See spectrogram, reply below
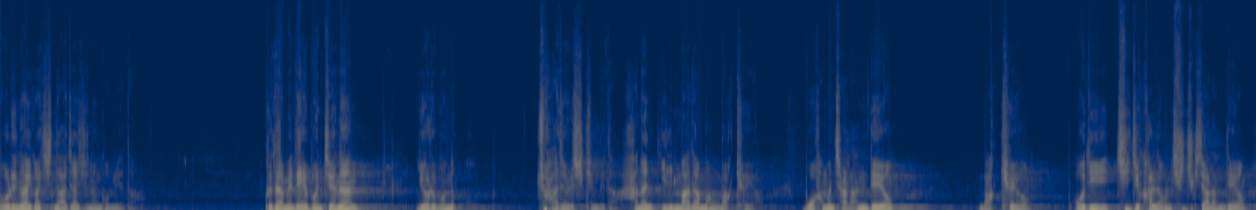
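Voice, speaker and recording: A man's voice: medium pitch, long reverb tail. A male pastor preaching a sermon in a church, speaking emphatically and repeatedly addressing the congregation. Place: church sanctuary.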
